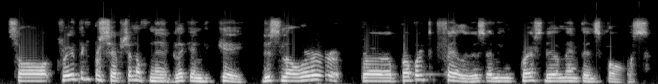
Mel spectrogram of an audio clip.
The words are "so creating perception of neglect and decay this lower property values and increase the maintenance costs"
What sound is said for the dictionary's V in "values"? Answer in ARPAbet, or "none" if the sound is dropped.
F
